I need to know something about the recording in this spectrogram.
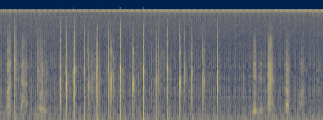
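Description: A quick, irregular run of sharp clicks or knocks lasting about two seconds, over a low steady hum.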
